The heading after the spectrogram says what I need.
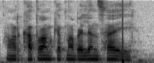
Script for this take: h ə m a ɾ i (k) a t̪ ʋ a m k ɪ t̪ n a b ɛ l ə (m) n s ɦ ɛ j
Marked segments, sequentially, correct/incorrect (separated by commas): incorrect, incorrect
